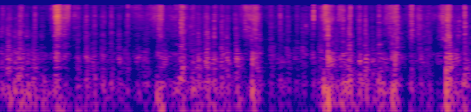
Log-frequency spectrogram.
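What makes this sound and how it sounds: A clear plastic bottle holding purple orbeez water beads is shaken in a black-gloved hand beside the mic. It makes a steady run of soft, muffled, low thumps and rattles with a few sharper knocks, and almost no bright high end.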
